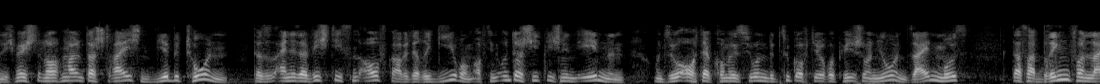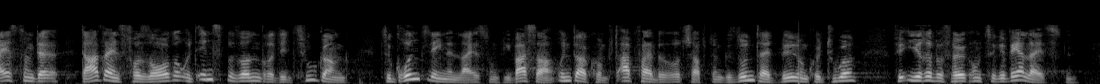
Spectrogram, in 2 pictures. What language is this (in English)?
German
